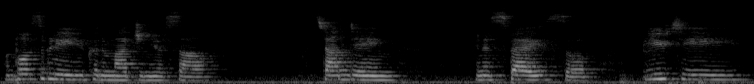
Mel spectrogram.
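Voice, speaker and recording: A woman leads a guided meditation in an echoing indoor yoga studio. She speaks very slowly and gently, in short measured phrases separated by long pauses. Her voice sits at a medium pitch for a woman. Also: steady tone. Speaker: yoga nidra teacher.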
